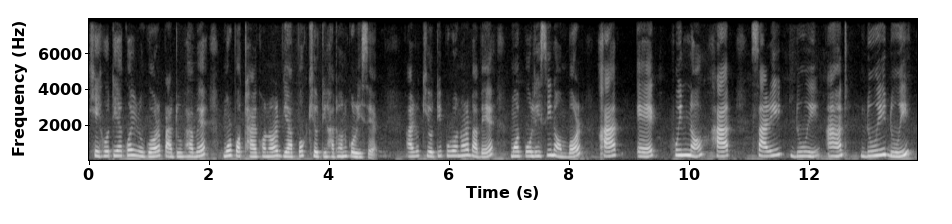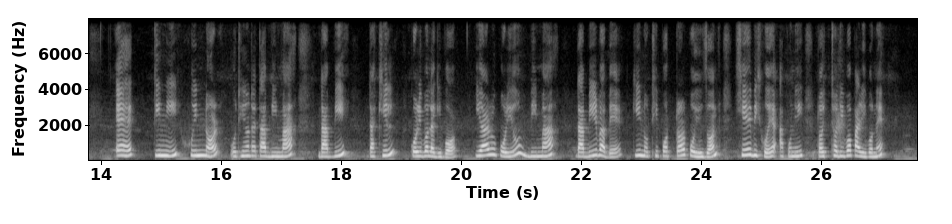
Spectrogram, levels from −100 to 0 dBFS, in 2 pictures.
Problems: constant background noise, background conversations at intervals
